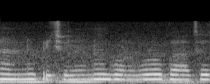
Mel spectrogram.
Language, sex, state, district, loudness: Bengali, female, West Bengal, Malda, -13 LUFS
